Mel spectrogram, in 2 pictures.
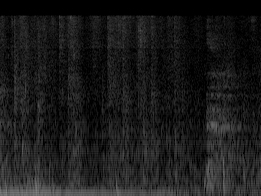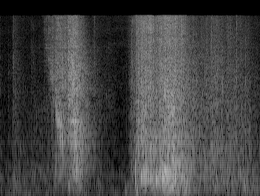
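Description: Rustling and rubbing handling noise from a phone being moved on its mount, in two short bursts about three and four seconds in.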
